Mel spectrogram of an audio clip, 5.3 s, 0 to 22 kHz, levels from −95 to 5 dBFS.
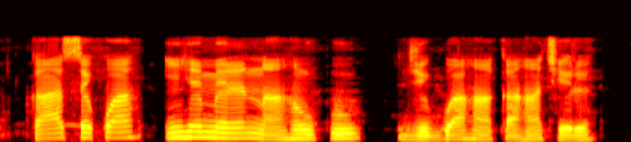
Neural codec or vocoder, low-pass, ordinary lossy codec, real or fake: none; 7.2 kHz; none; real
